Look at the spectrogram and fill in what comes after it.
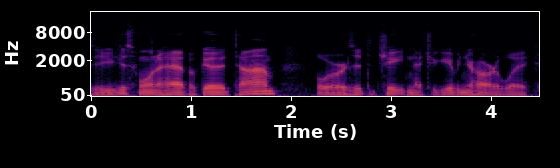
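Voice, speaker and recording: With a Southern US accent, a man talks at a moderate pace in a very deep, low pitch with fairly even intonation. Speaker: podcast host. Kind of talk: video commentary.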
